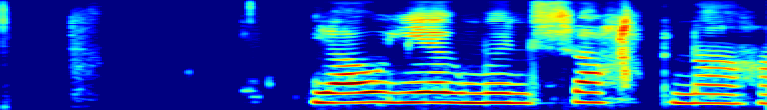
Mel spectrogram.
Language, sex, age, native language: Icelandic, male, 9, Icelandic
